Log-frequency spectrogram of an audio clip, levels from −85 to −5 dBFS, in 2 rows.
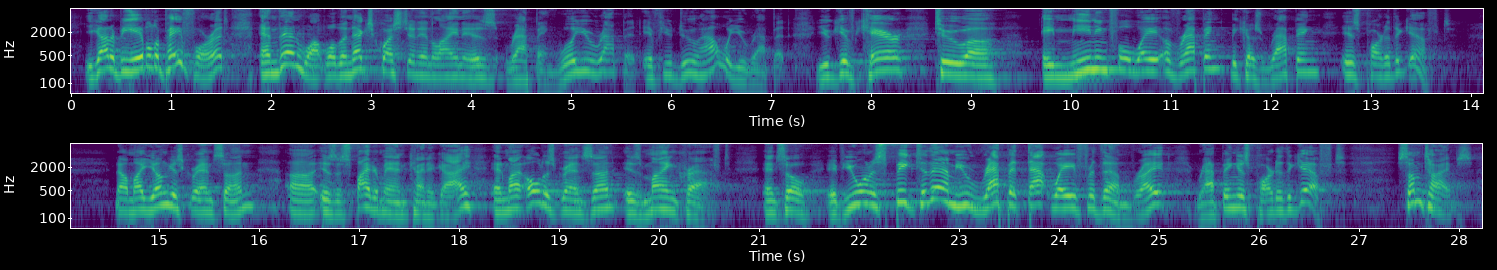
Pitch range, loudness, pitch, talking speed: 150-215 Hz, -30 LUFS, 175 Hz, 190 wpm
